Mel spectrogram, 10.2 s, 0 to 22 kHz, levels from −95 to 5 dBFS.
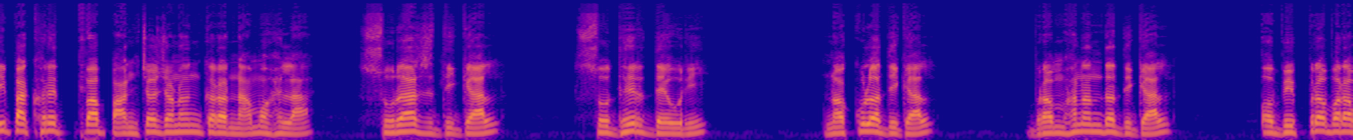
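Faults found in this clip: Long network dropout, 0.45 to 0.66 s. Sound smears into a fading buzz or hiss, then about 40 ms of silence. Probable component: network path, likely a packet loss burst. Receiver concealment filled the gap. Roughly 80 ms never recovered. Buffer delay grew about 40 ms.

Jitter buffer slow-down, 0.70 to 1.40 s, right after the dropout. Audio drawn out, pitch unchanged, playing near 89% speed. Probable component: adaptive jitter buffer rebuilding its reserve. Repeated pitch periods added about 81 ms.

Jitter buffer speed-up, 5.91 to 7.05 s. Audio hurried, pitch unchanged, playing near 110% speed. Probable component: jitter buffer draining excess delay, as after late packets arrive together. Short pitch-period chunks cut out, about 150 ms in total.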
